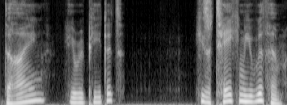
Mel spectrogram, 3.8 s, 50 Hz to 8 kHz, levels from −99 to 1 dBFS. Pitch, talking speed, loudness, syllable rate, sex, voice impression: 150 Hz, 140 wpm, -17 LUFS, 5.0 syllables/s, male, masculine, adult-like, slightly weak, muffled, halting, slightly refreshing, friendly, unique, slightly kind, modest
